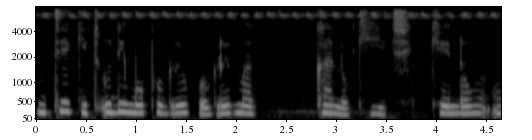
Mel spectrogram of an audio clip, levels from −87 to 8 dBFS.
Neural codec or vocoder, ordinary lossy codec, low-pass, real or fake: none; none; 7.2 kHz; real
